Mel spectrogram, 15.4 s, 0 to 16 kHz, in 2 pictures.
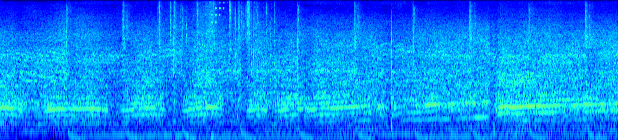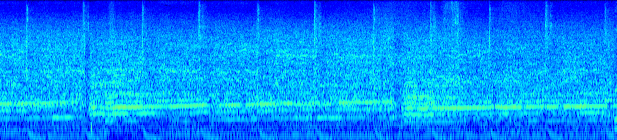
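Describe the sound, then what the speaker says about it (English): A McLaren hybrid supercar with a twin-turbo V8 and electric motor in Forza Horizon 4 revs and accelerates steadily, its engine pitch climbing through gear changes with brief tire squeal, loud and continuous. "The car's blistering performance is delivered by a twin-turbo V8, supplemented by a McLaren ECU electric motor and instant power assist system."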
